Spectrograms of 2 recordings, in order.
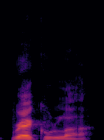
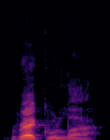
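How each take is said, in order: The two takes are said the same way.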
